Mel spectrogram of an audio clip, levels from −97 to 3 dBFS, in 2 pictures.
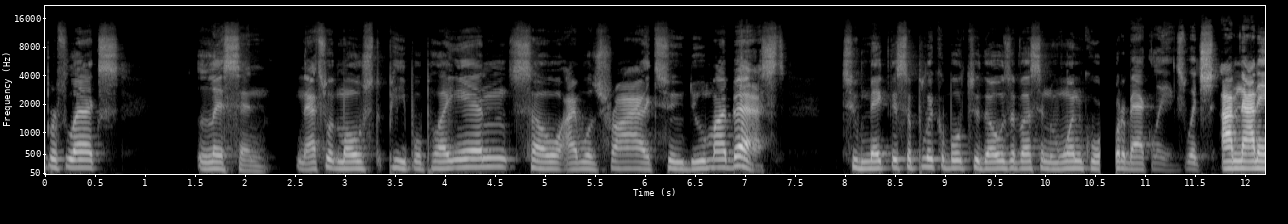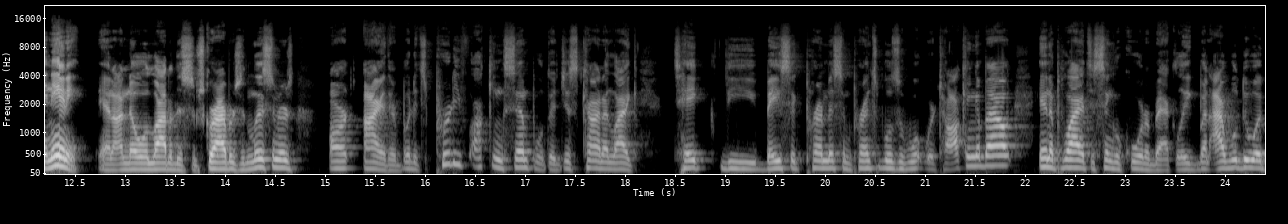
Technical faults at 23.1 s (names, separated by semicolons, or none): none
